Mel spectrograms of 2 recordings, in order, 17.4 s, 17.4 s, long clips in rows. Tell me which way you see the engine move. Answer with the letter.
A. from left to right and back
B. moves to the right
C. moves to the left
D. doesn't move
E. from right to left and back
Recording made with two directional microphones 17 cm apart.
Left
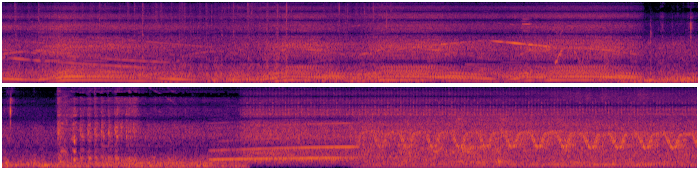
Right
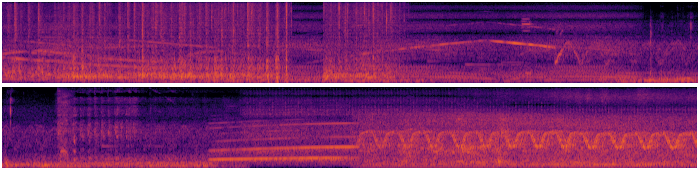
D.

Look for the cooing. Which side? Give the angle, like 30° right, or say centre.
50° right.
